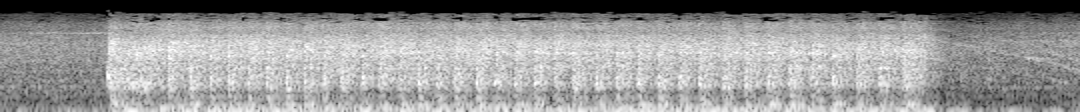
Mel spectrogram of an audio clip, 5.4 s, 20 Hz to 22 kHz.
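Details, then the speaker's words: Nissan S13 with a swapped VQ35 engine, spark and fuel-pump priming confirmed, fuel under a quarter tank and a fuel problem suspected: the starter turns the engine evenly for about four seconds and stops, cranking with no start. "the battery's charged now we just tried it we saw it cranks but it still does not start"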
